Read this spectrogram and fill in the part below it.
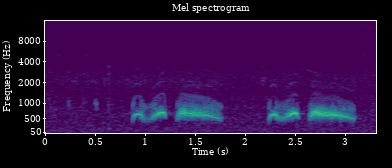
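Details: Spotted dove cooing in the Pha Bài Lối style, praised for a good voice: two low phrases, each a short wavering rising note and then a longer steady hollow coo, separated by a pause of about a second over a quiet background.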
